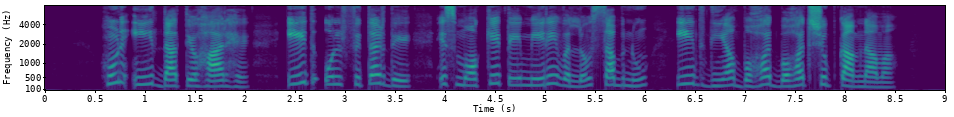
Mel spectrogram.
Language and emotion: Punjabi, neutral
